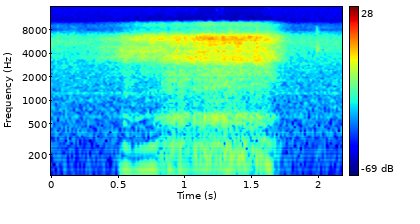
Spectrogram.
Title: Sleeping/snoring bulldog.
